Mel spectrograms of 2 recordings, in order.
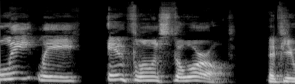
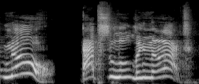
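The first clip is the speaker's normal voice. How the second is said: higher shouted refusal; angry refusal; 13 semitones higher than usual. Retold or imitated. She refuses the stranger's offer with a shouted no. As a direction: bite his head off with a shouted no. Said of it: "I about tore his head off".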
